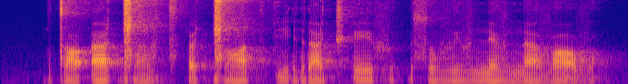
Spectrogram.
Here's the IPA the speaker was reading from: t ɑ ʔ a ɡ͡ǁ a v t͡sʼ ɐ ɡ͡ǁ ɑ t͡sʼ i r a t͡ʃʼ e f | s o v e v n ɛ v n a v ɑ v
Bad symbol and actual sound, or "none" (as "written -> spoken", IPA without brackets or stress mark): none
